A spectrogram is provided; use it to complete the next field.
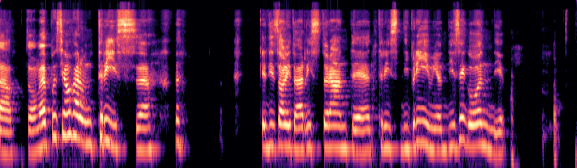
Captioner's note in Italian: risate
